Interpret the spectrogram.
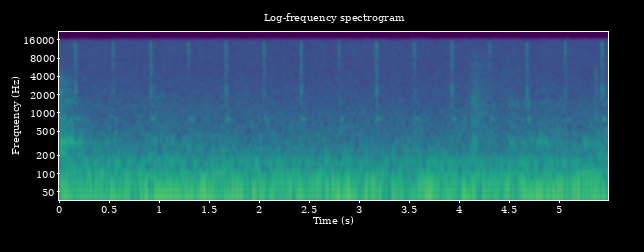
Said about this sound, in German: Die alte Uhr da oben, über dem Kamin mit dem goldenen Gitter.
